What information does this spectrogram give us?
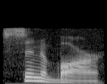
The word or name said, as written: cinnabar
